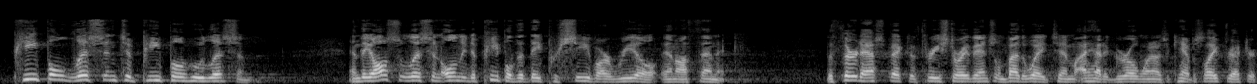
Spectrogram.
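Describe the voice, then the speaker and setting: A man with an ordinary speaking voice talks at a fairly high pitch using lively intonation. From US East Coast. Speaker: pastor. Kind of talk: sermon.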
